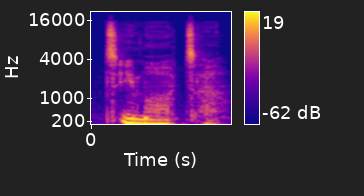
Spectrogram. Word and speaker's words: T'imotza: So there's two apostrophes in this word here, and it's pronounced T'imotza. T'imotza. So you notice I'm pronouncing both of these ejective C's accurately.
